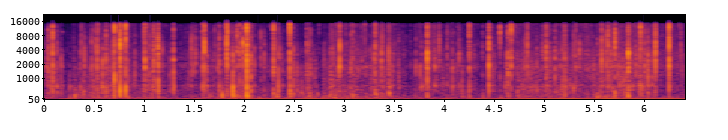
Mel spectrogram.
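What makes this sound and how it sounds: A small printed foil-lined plastic snack bag, apparently sealed with contents inside, is held in one hand near the microphone and crinkled and squeezed by the fingers. It gives a dense run of sharp, bright crackles and crunches with very short decay over a faint low steady hum.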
